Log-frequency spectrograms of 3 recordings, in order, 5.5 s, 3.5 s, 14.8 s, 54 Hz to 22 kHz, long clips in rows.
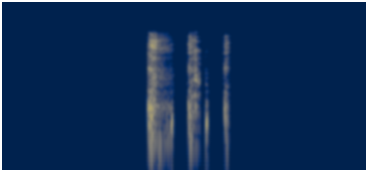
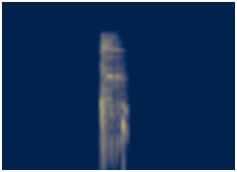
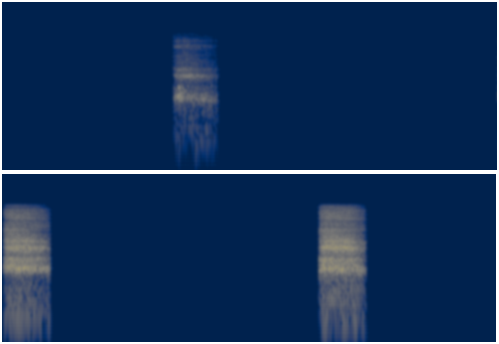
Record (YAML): three_cough_length: 5.5 s
three_cough_amplitude: 12232
three_cough_signal_mean_std_ratio: 0.18
cough_length: 3.5 s
cough_amplitude: 8673
cough_signal_mean_std_ratio: 0.24
exhalation_length: 14.8 s
exhalation_amplitude: 3902
exhalation_signal_mean_std_ratio: 0.24
survey_phase: beta (2021-08-13 to 2022-03-07)
age: 18-44
gender: Female
wearing_mask: 'No'
symptom_new_continuous_cough: true
symptom_runny_or_blocked_nose: true
symptom_fatigue: true
smoker_status: Ex-smoker
respiratory_condition_asthma: false
respiratory_condition_other: false
recruitment_source: Test and Trace
submission_delay: -1 day
covid_test_result: Negative
covid_test_method: LFT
